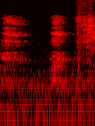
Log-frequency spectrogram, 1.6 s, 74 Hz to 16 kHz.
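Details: 32-year-old man taking repeated deep breaths on cue while auscultated over the back during a nursing respiratory assessment; breath sounds loud and clear in all four quadrants; normal deep breathing.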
